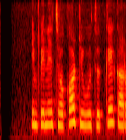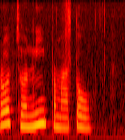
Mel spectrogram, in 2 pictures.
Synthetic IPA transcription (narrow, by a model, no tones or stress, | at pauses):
ʔimpined̥ʒ̥ɔ̤kɔd̪̥i̤wud̥ʒ̥ṳt̪̚kekaɾod̥ʒ̥ɔ̤nipərmat̪o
